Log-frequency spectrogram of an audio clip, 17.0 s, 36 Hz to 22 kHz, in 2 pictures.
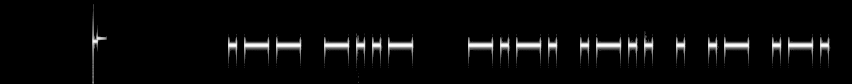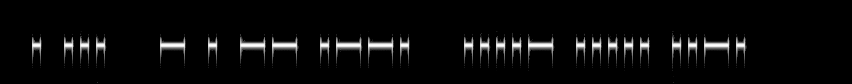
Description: Morse code, heard as a keyed tone, about 16 wpm, 700 Hz. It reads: WX CLEAR ES TEMP 45F
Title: Practice QSO - Exchange 2 - Info - 15wpm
